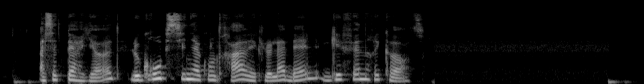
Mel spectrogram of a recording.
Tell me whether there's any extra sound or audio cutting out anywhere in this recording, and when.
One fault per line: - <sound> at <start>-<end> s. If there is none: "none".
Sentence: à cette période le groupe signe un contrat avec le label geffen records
none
